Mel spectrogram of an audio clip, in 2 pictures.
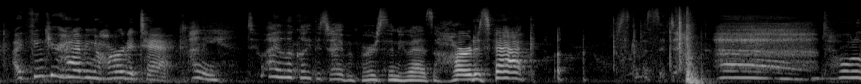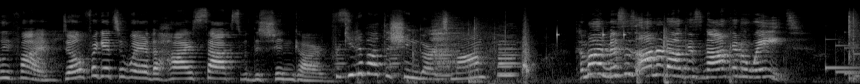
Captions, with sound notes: I think you're having a heart attack. - Honey, do I look like the type of person who has a heart attack? (laughing) I'm just gonna sit down. (breathes loudly) Totally fine. Don't forget to wear the high socks with the shin guards. - Forget about the shin guards, Mom. (car horn blowing) - Come on, Mrs. Underdog is not gonna wait!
